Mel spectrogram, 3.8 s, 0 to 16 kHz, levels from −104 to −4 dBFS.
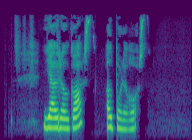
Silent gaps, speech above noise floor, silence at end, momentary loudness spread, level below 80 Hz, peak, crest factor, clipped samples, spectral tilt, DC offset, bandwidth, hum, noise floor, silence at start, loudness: none; 48 dB; 1 s; 13 LU; -82 dBFS; -10 dBFS; 20 dB; under 0.1%; -4 dB/octave; under 0.1%; 11.5 kHz; none; -75 dBFS; 0.6 s; -28 LUFS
